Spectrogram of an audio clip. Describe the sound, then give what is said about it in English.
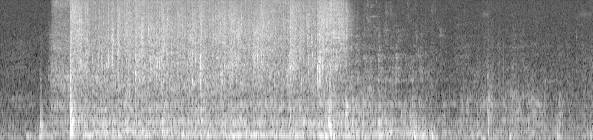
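Tap water runs steadily as someone rinses their hands while making a smoothie. A loud, even rush of flowing water starts abruptly, holds for about three and a half seconds, then drops to faint dribbles and quieter splashing. “Look at my hands. I'm just gonna wash my hands off here.”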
